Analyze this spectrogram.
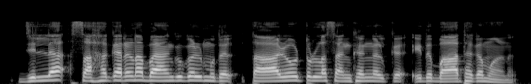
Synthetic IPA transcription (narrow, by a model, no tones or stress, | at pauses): d͡ʑilːɐsɐɦɐɣɐɾɐɳɐbaːŋɡuɣɐɭmuðɐlt̪aːɻo̞ːʈːuɭːɐsɐŋkʰɐŋːɐɭkɨʔiðɨbaːd̪ʱɐɣɐmaːɳɨ̰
